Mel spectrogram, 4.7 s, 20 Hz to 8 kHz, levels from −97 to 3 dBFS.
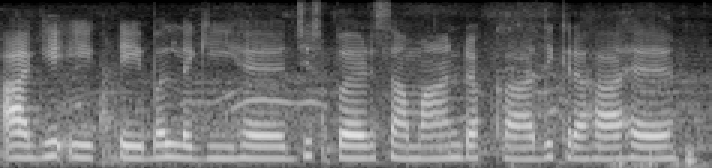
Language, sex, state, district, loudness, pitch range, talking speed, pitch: Hindi, female, Uttar Pradesh, Lucknow, -18 LUFS, 200-220 Hz, 150 wpm, 210 Hz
